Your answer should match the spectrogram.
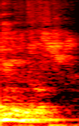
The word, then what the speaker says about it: হিন্দু: হিদুস এই হিদুস থেকেই হিন্দু কারণ পার্সিকদের উচ্চারণে স এর উচ্চারণ ছিল না ওরা সকে হ উচ্চারণ করতো এজন্য সিন্ধুকে ওরা বলতো হিদুস এই হিদুস থেকেই হিন্দু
